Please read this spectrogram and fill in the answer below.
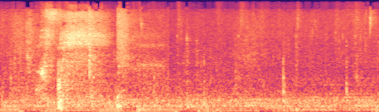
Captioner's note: woman scoffing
